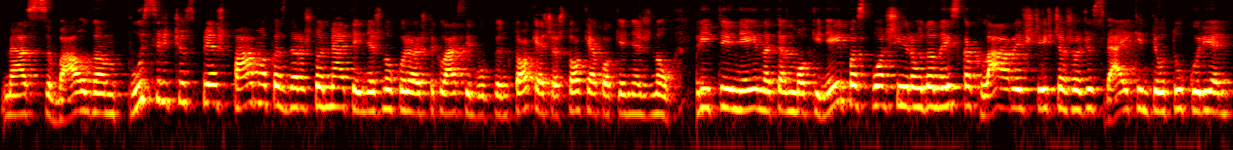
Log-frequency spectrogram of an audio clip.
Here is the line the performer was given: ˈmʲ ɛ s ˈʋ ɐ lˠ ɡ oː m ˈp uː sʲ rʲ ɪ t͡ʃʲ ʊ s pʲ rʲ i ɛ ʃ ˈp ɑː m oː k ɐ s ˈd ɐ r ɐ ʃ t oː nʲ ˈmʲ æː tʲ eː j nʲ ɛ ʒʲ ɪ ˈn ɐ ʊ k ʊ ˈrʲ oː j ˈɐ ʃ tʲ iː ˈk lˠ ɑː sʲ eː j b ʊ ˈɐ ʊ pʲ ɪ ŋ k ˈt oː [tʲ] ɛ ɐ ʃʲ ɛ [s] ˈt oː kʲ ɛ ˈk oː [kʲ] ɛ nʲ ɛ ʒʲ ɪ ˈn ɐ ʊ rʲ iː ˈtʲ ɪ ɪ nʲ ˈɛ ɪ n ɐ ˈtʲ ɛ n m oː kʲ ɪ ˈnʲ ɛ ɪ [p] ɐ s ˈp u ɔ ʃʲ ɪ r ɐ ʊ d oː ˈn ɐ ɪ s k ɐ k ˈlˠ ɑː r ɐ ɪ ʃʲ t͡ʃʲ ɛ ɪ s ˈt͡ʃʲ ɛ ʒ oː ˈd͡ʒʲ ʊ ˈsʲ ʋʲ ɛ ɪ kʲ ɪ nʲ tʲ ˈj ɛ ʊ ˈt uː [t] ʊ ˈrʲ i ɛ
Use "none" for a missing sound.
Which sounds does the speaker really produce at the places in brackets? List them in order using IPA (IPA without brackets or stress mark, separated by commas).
kʲ, ʃ, kʲ, p, k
